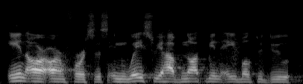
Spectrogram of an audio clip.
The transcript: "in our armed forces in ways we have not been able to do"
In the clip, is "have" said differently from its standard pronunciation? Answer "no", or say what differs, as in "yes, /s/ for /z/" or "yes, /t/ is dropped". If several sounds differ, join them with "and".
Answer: no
